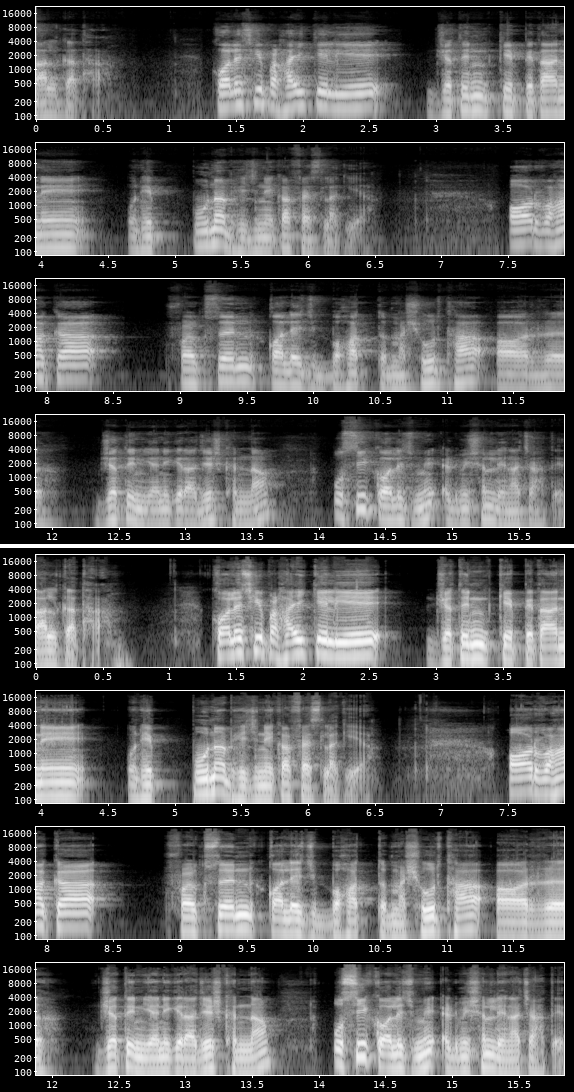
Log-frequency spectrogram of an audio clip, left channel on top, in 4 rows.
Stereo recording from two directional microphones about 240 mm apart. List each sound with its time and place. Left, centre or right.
0.0 s speech: right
